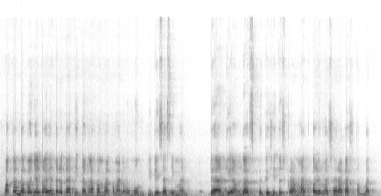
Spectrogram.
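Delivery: normal talking voice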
